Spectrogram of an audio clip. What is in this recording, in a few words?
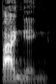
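"banging", British English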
